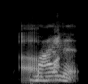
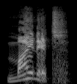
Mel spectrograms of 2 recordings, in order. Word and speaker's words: Minot: Is it Minot. – Minot.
